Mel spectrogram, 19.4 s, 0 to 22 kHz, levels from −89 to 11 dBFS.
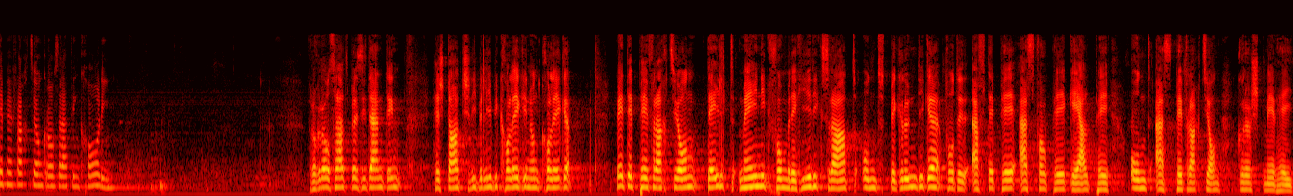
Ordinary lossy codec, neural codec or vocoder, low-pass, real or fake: none; none; none; real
